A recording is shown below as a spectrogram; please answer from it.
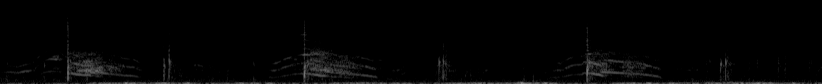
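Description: Tennis rally: six sharp racket-on-ball strikes, roughly one every one and a half seconds, alternating between louder near hits and fainter far ones. The near player's drawn-out grunt, falling in pitch, comes with each of her three hits.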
